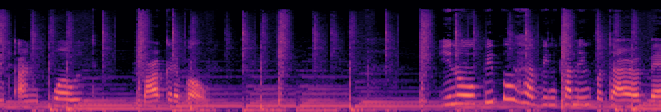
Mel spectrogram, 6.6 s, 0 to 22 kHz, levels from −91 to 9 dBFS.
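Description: Nothing stood out as a technical fault on listening.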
